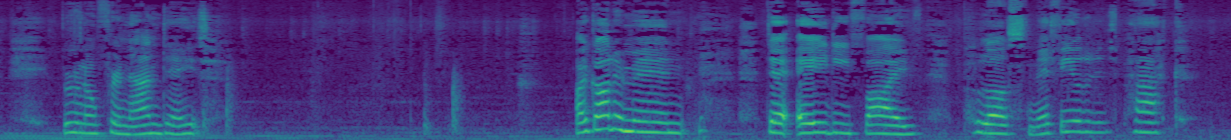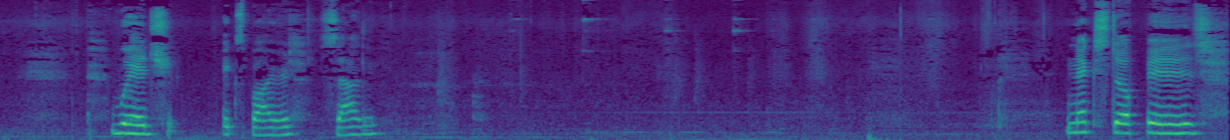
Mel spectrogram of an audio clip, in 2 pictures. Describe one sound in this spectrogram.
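A young boy talks with animation close by, in short bursts with pauses.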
